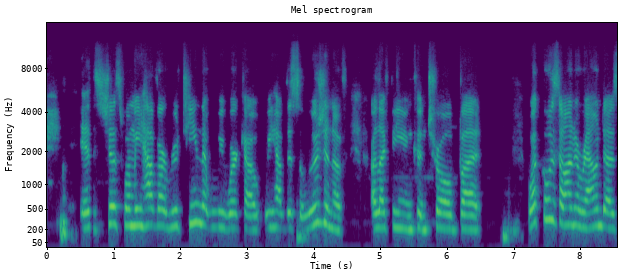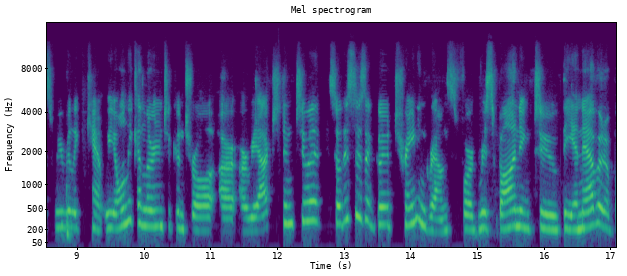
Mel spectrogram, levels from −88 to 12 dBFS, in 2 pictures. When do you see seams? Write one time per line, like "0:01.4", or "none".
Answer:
0:12.7
0:15.0
0:16.2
